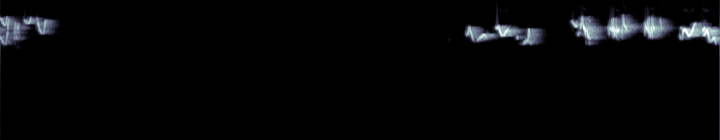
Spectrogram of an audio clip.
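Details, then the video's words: Rusty-collared seedeater song for training: a short burst of chirps, a long silence, then several quick clusters of sharp, varied twittering notes, nothing else audible. "Coleira do brejo canto para encarte"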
